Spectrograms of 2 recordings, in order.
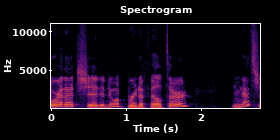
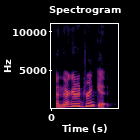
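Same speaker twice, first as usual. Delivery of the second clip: ordinary talk, nothing marked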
